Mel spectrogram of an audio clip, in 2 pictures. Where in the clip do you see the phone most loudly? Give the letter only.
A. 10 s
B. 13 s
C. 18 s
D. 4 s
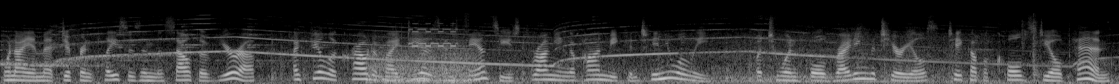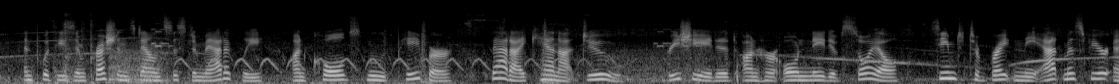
D.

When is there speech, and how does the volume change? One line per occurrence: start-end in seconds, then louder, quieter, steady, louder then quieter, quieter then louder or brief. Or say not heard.
0.0-22.3 steady.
